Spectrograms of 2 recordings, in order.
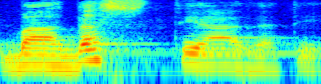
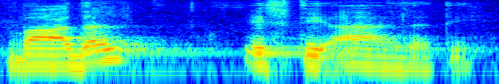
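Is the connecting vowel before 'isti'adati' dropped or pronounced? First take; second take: dropped; pronounced. First: The words run together, skipping the initial 'i' vowel. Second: The initial 'i' of 'isti'adati' is clearly pronounced. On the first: The speaker calls it right. "your mother tongue is Arabic, you have no problem. Uh, so you will say" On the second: The speaker calls it wrong. "for simplicity, I still feel that while we are learning, whether we can say"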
